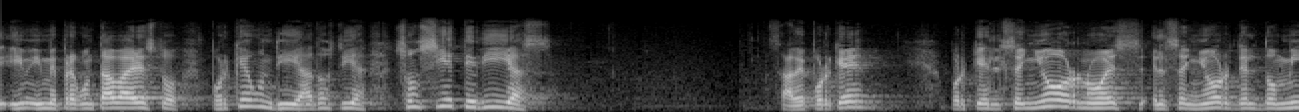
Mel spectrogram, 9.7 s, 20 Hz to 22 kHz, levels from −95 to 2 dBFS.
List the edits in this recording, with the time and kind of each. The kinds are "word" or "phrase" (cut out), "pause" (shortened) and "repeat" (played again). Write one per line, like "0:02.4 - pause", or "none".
none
